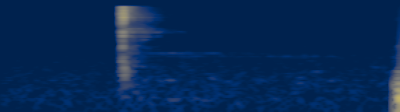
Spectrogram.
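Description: A single short, sharp click about half a second in.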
